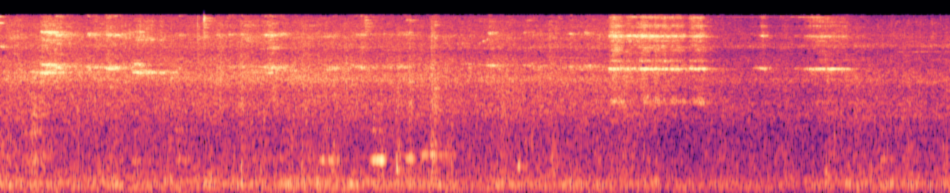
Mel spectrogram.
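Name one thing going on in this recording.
Train wheels squeal faintly on the rails.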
